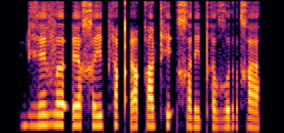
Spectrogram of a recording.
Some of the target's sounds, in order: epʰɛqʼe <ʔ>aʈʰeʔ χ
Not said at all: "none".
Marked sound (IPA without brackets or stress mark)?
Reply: q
